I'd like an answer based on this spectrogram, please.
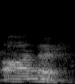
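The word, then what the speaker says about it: honour: ध्यान रखिएगा, इसके साथ आप क्या लगाएंगे, आर्टिकल एन लगता है, ध्यान रखें, जैसे आवर, ठीक है, इसका उच्चारण होता है ऑनर, इसका उच्चारण आप करते हैं आवर, ठीक है। इन दोनों के साथ है आर्टिकल ए लगाने का प्रयास न करें।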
